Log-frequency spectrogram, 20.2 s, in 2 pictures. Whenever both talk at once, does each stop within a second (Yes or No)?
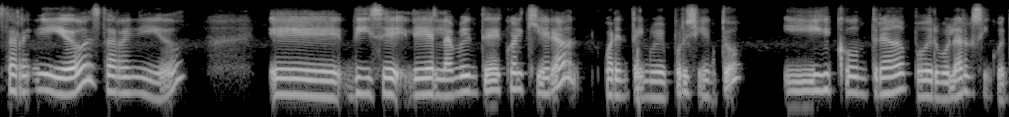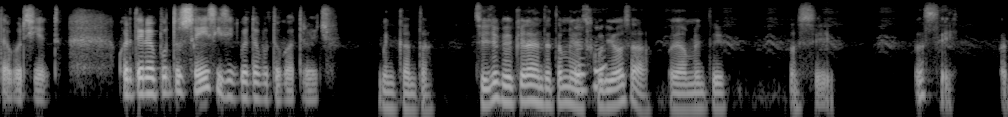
Yes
